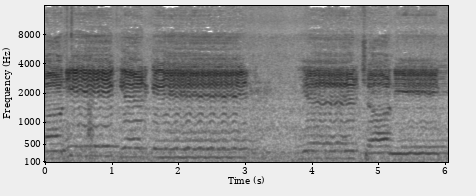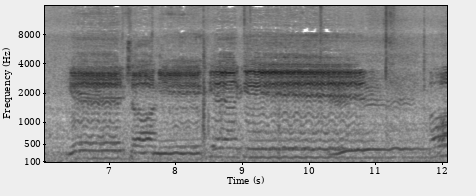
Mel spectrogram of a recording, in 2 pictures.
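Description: Male voices singing an Armenian church hymn in long chanted phrases with wavering, ornamented pitch and short breaks between phrases, over the steady low hum of a vehicle driving.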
